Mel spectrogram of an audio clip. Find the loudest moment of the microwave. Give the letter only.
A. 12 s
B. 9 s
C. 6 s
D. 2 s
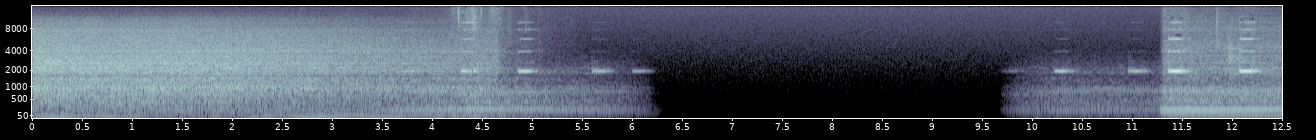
A.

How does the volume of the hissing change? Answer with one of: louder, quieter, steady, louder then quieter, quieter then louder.
quieter.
